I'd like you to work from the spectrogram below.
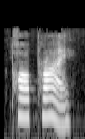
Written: Paul Pry

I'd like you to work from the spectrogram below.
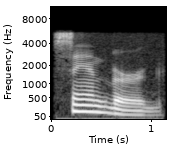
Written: Sandburg

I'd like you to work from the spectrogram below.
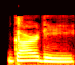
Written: guardee

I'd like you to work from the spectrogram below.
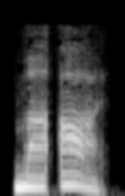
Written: maat

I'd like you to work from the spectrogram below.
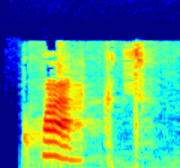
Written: quacked

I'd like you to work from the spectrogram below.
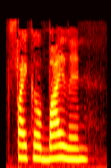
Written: phycobilin

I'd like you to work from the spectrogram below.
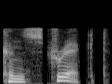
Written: constrict

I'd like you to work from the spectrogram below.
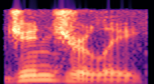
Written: gingerly

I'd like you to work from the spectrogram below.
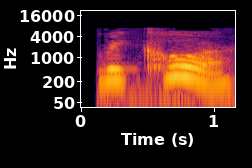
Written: ricoeur

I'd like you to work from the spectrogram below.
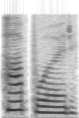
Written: Hopwood

